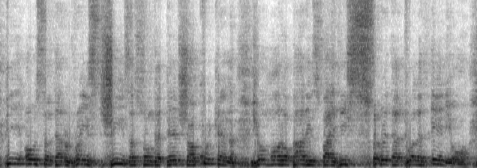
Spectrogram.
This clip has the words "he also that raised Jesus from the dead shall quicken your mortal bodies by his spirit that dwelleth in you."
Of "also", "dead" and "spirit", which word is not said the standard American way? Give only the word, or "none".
none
